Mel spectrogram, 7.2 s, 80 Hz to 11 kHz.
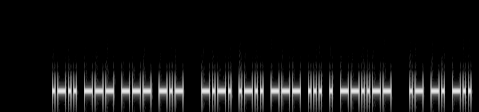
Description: Morse code, heard as a keyed tone, about 30 wpm, 700 Hz. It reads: LOOK CLOSE, AND
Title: Sentences from Top 1600 Words 30wpm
